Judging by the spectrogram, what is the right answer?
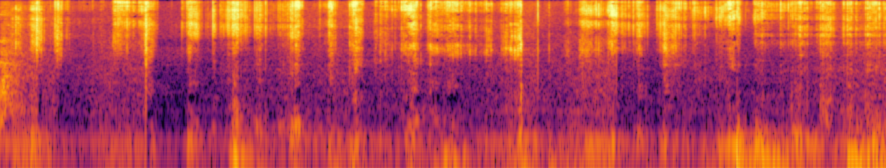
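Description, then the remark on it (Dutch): Continuous crinkling of a paper cupcake liner, a busy crackly rustle with frequent sharp snaps and small crunches, fairly loud and steady throughout with no voices. “Het cupcake papiertje anders eens proberen?”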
